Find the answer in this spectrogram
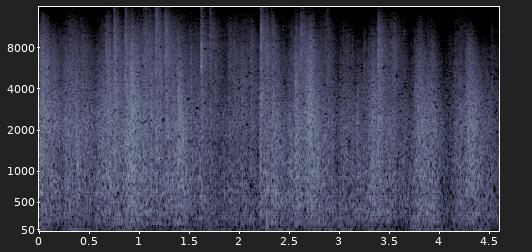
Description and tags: Queneau Papier kraft 01
manipulation de papier kraft devant micro ORTF
froissement, Papier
